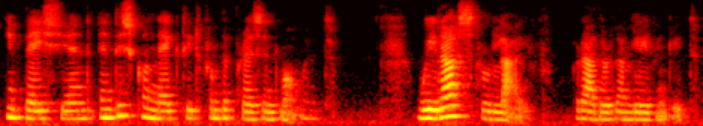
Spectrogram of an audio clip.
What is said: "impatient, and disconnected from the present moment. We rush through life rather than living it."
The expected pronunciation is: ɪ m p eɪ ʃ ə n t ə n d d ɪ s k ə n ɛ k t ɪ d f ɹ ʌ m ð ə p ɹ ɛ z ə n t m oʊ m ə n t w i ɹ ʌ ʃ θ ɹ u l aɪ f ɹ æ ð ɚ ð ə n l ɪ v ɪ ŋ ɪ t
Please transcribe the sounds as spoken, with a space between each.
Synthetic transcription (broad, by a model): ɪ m p eɪ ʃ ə n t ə n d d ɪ s k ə n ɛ k t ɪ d f ɹ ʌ m ð ə p ɹ ɛ z ə n t m oʊ m ə n t w i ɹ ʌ s θ ɹ u l aɪ f ɹ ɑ ð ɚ ð ə n l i v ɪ ŋ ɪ t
